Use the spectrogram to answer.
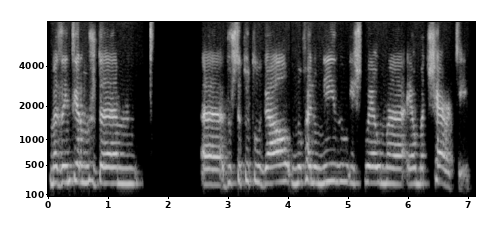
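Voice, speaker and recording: A woman's voice: a little high, little pitch movement, unhurried, darkish tone, rough recording. A woman from Portugal with a European Portuguese accent, presenting her work at an online conference over a video call, friendly and explanatory with frequent hesitations. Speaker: guest speaker.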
